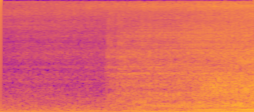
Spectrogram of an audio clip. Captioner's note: engine revving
